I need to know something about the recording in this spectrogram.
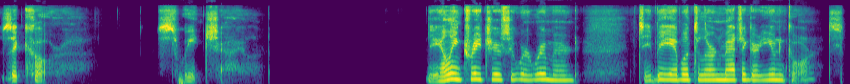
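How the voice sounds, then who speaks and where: A woman voicing a patient, gently dismissive schoolteacher in a cartoon fan drama, explaining in a measured way. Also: fairly high pitch, fairly even intonation, dry recording. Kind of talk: scripted cartoon fan voice acting.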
